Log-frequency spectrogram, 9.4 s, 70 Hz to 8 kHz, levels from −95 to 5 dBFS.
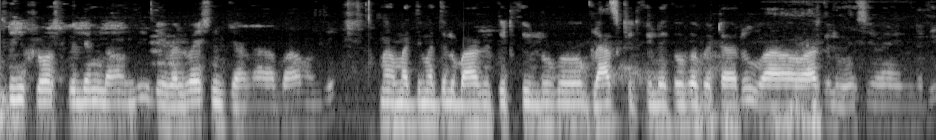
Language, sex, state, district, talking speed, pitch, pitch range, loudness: Telugu, male, Andhra Pradesh, Chittoor, 100 wpm, 120 Hz, 115-125 Hz, -17 LUFS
